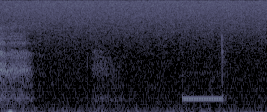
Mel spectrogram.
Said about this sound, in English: Okay. It's ringing.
